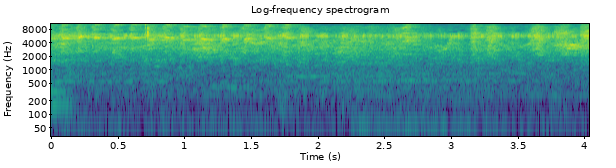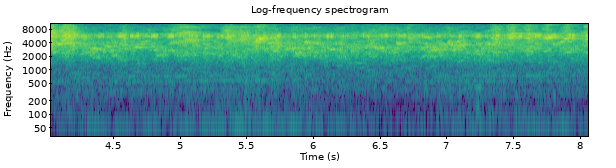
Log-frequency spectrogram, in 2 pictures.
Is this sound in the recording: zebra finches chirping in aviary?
yes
